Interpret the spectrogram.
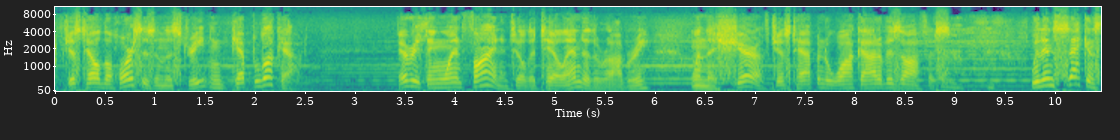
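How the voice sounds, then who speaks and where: A man's voice: on the high side, pushed and bright. A man playing a regretful, folksy young ex-convict cowboy in an old-time radio western. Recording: slightly noisy radio drama recording.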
